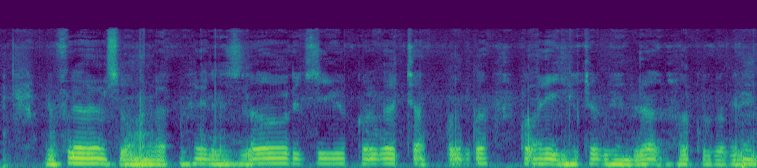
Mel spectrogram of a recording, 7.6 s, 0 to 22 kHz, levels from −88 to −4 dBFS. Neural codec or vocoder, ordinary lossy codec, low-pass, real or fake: codec, 44.1 kHz, 3.4 kbps, Pupu-Codec; MP3, 96 kbps; 10.8 kHz; fake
